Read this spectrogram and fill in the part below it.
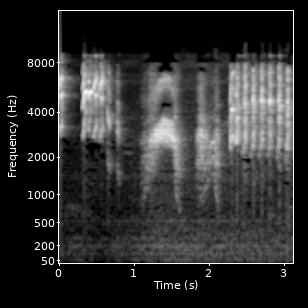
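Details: Long-tailed shrike singing, played as a lure to provoke another shrike to sing: a short run of buzzy high notes, a harsh drawn-out downslurred rasp, a brief scratchy note, then a fast series of about eight sharp repeated clicks.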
